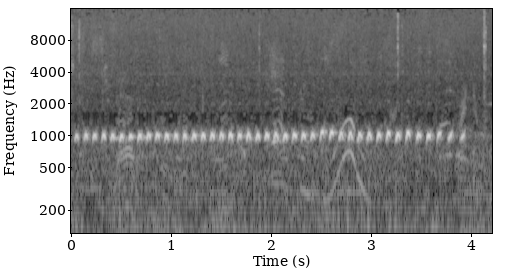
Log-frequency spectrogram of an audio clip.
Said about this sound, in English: And so the hawk owl is actually very comfortable being out during the daytime. And they love to sit out in the open like hawks do. But they have a facial disc, which clearly makes them an owl. Here's what they sound like.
